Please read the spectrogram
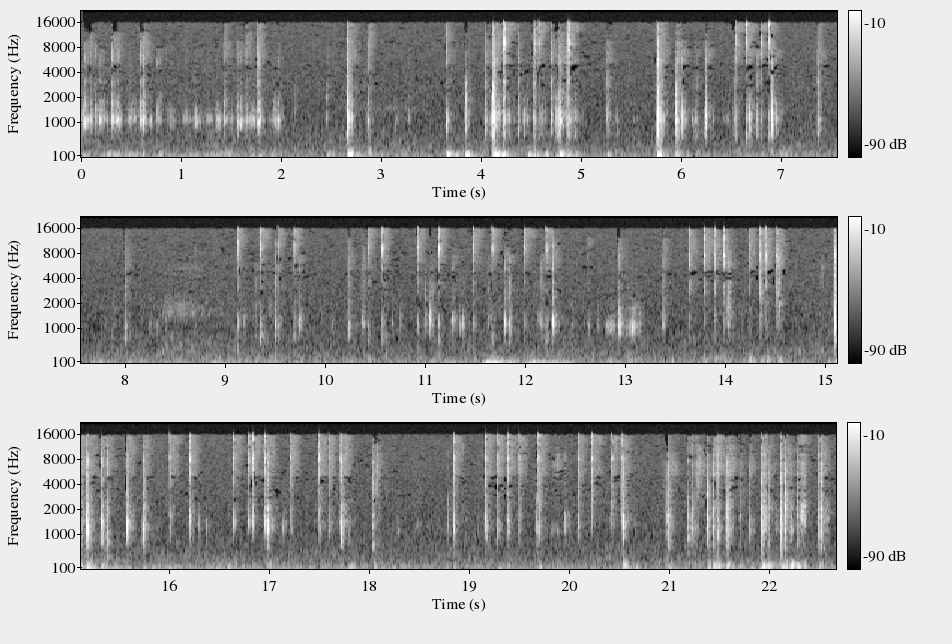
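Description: Fingernails tapping on the plastic shell of a computer mouse in quick, irregular runs of sharp clicks.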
